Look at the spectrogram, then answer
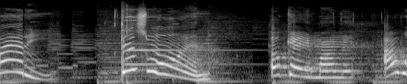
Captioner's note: magical ting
